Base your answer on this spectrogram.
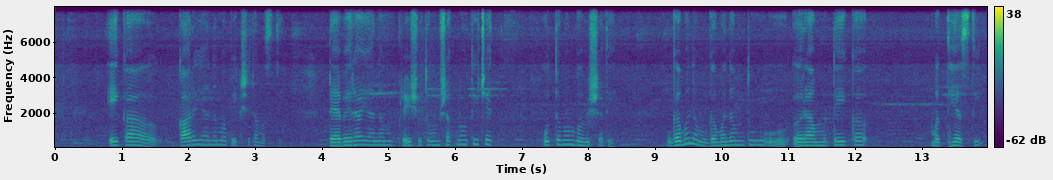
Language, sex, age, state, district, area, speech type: Sanskrit, female, 45-60, Maharashtra, Nagpur, urban, spontaneous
